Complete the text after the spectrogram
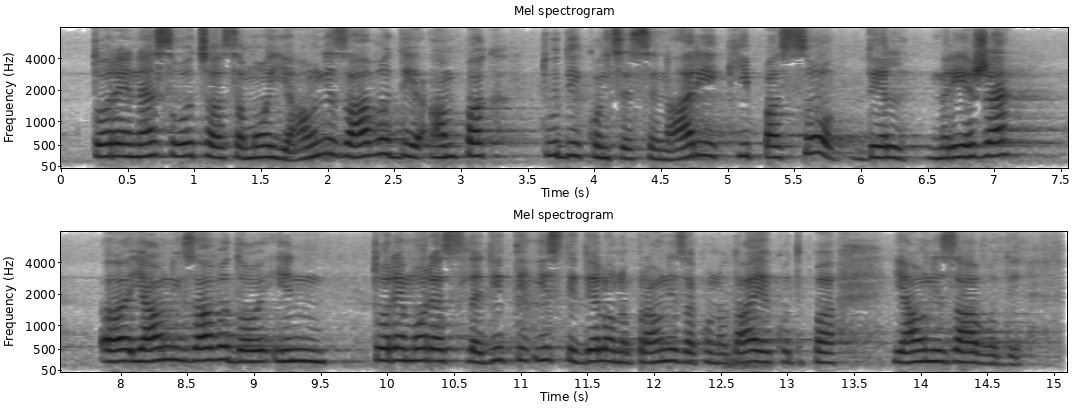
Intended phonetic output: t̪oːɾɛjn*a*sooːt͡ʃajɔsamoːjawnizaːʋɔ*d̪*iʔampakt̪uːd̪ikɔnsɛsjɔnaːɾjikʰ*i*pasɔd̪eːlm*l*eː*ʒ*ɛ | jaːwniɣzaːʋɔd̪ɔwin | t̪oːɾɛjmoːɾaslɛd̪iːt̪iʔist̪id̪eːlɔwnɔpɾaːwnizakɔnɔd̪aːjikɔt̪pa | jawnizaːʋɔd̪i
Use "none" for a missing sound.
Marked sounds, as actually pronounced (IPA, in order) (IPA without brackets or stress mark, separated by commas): ɛ, d̪, i, ɾ, ʒ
